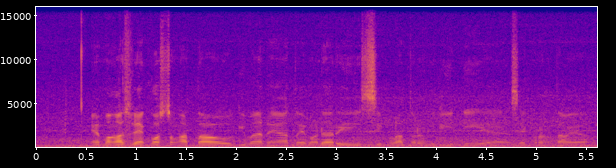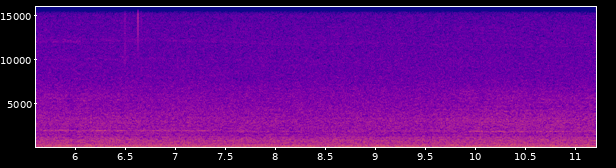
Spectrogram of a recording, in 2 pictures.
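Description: A jet airliner's engines roar steadily in flight.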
